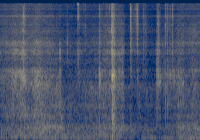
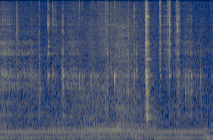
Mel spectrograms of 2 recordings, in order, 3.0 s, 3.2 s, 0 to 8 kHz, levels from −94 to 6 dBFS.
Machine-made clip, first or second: first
